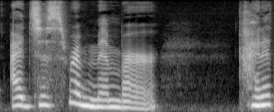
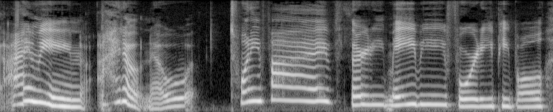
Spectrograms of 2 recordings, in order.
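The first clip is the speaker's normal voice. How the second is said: high, slow, hesitant guessing; unsure guess; 5 semitones higher, slower than usual. Retold or imitated. To the restaurant owner, reliving an unsure high slow guess at the numbers. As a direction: stretch out the numbers as if making them up on the spot.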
